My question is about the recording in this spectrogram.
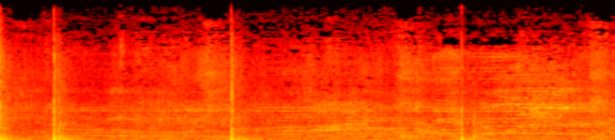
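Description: Fireworks bursting: four sharp bangs, the loudest right at the start, the others about half a second in, at about two and a half seconds and near five seconds. Music plays steadily throughout.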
